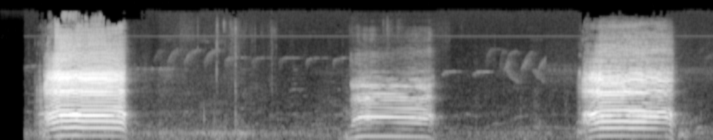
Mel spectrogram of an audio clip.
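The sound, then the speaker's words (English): Sheep and goats bleat on a farm: three long, loud, wavering calls with rich harmonics, separated by quiet pauses. “So let's return to the farm sounds previously in progress.”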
